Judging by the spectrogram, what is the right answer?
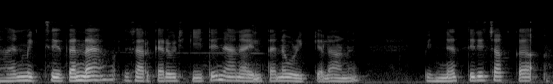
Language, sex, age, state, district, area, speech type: Malayalam, female, 45-60, Kerala, Malappuram, rural, spontaneous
